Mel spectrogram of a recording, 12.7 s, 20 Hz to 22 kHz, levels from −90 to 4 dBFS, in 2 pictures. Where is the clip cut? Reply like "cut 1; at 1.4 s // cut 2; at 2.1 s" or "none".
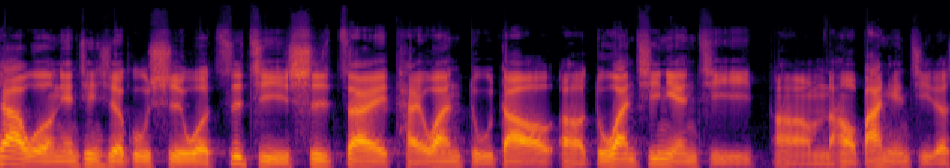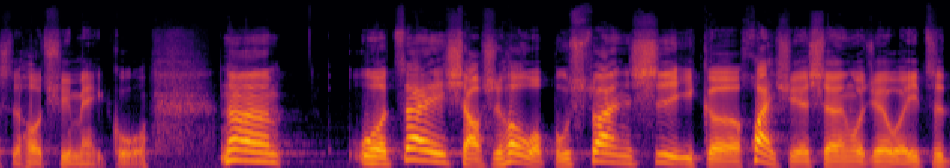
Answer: none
